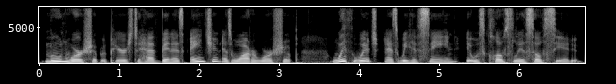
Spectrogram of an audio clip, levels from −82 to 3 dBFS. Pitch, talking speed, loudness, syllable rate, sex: 185 Hz, 185 wpm, -18 LUFS, 5.1 syllables/s, female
